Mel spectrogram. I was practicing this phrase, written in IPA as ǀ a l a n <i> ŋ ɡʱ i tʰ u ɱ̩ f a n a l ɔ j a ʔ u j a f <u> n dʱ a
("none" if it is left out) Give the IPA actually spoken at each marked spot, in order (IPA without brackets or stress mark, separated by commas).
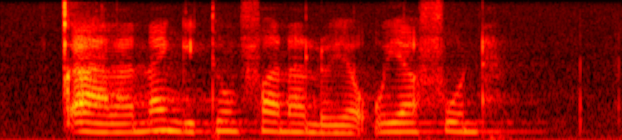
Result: a, uː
